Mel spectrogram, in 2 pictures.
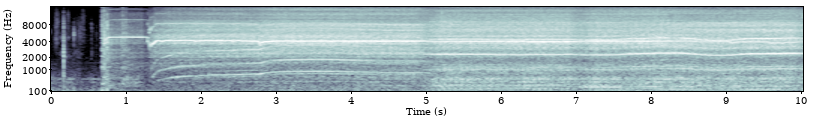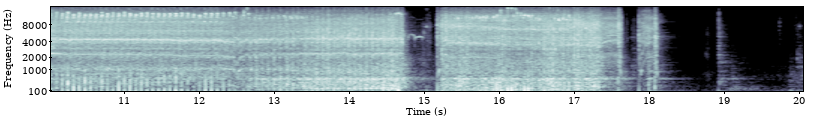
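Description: Power drill with a one-inch hole saw cutting through the steel wall of an offset smoker. The motor spins up with a rising whine about a second in, then runs steadily under load as the saw cuts. It stops briefly about three-quarters of the way through, runs again for a couple of seconds and stops.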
